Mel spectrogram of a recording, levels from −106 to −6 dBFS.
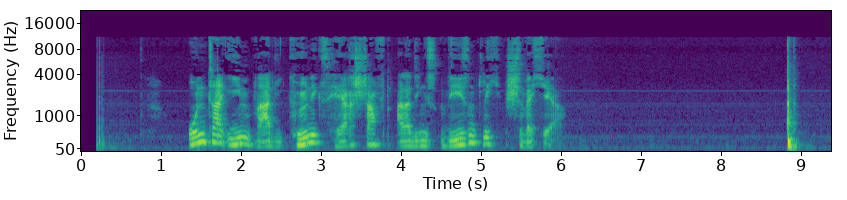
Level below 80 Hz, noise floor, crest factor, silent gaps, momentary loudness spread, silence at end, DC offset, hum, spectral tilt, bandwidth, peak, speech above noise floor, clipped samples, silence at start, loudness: -54 dBFS; -71 dBFS; 26 dB; none; 12 LU; 0.4 s; under 0.1%; none; -5 dB/octave; 11.5 kHz; -6 dBFS; 42 dB; under 0.1%; 0.25 s; -29 LUFS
